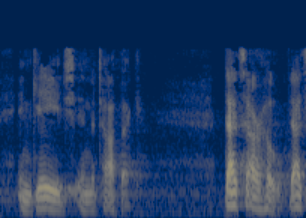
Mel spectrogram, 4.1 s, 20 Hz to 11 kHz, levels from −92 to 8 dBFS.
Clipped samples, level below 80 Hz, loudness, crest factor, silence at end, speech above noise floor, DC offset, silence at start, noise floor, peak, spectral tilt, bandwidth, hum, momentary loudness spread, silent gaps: under 0.1%; -78 dBFS; -37 LUFS; 26 dB; 0 s; 31 dB; under 0.1%; 0.25 s; -68 dBFS; -12 dBFS; -4 dB/octave; 5.8 kHz; none; 14 LU; none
